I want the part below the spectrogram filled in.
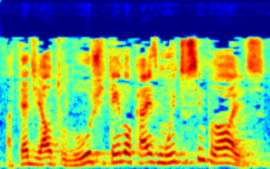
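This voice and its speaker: A man with a São Paulo interior Brazilian accent answers interview questions as a doctor, careful and explanatory, often restarting his sentences. His voice sits a little high and sounds warm and mellow. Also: animated. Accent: São Paulo interior Brazilian Portuguese. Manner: measured, explanatory, many restarts and "né". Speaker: travel medicine doctor, guest.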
